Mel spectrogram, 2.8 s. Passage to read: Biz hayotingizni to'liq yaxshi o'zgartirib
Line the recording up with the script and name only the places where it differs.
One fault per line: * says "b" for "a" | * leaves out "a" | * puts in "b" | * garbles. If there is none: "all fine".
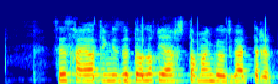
* says "Siz" for "Biz"
* puts in "tomonga"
